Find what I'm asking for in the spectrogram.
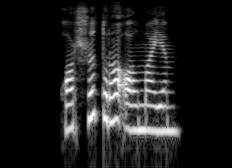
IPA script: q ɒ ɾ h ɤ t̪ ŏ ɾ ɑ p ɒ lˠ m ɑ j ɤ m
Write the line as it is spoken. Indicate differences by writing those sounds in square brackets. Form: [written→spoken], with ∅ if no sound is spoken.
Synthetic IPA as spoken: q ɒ ɾ [h→ʃ] ɤ t̪ ŏ ɾ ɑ [p→ʔ] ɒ lˠ m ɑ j ɤ m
